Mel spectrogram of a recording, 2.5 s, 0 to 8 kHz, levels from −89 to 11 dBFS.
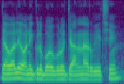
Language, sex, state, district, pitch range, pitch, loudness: Bengali, male, West Bengal, Cooch Behar, 120-135 Hz, 125 Hz, -14 LUFS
